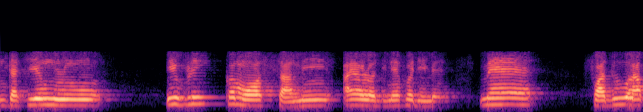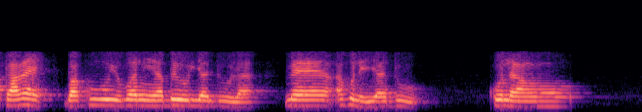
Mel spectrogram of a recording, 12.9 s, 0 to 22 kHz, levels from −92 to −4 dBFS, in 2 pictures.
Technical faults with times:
0.00-12.85 Speex codec
11.79-12.09 VoIP packet loss concealed by the speech codec

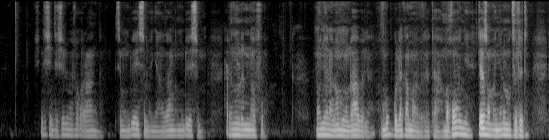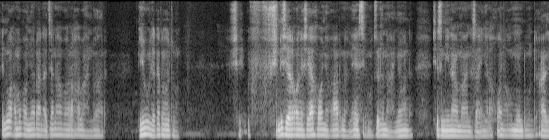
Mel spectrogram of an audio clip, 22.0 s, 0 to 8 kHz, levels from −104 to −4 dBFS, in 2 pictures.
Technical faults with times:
0.81-5.24 automatic gain rising
6.33-13.01 automatic gain rising

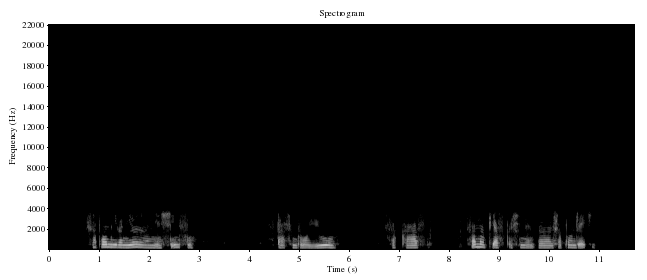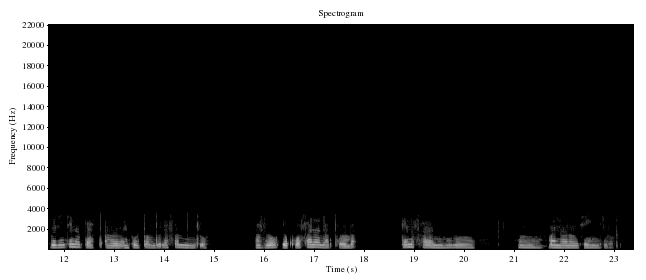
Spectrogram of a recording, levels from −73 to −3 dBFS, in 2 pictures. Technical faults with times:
0.00-23.39 iLBC codec
8.81-8.85 lost iLBC frames
17.20-17.24 lost iLBC frames

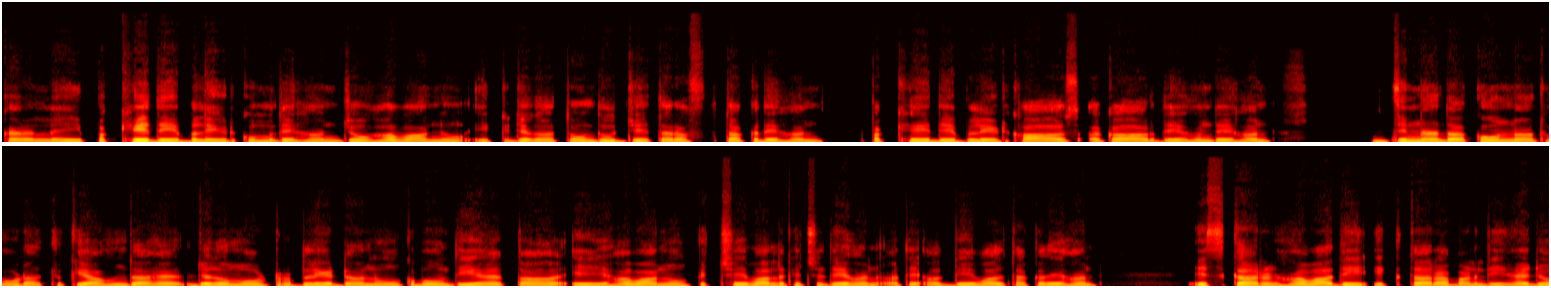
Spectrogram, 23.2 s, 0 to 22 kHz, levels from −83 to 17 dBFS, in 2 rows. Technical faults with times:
none

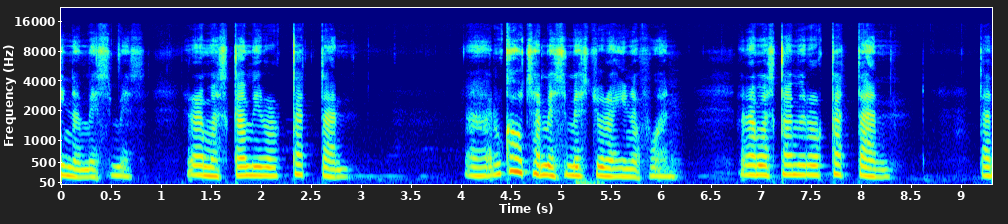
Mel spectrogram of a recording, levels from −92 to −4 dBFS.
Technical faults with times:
none

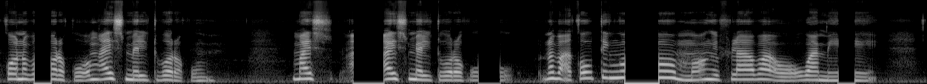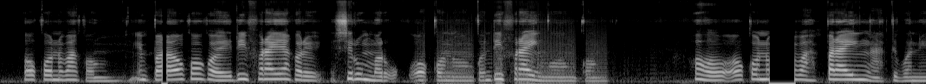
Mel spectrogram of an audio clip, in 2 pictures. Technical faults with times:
0.34-0.51 underrun with held sample
3.53-3.84 underrun with held sample
4.78-5.00 underrun with held sample
6.25-6.59 underrun with held sample
8.38-8.55 underrun with held sample
10.89-10.94 underrun with held sample
13.40-15.98 filter restarted on every block
16.96-17.22 underrun with held sample

